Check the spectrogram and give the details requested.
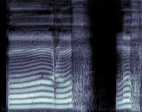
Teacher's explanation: Deyilişi ilə yazılışı arasında q-lər x-yə keçir. · Vurğu sonuncu hecəyə düşür. · Sonra üçü də dodaqlanır. Üçü dodaqlanandır.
